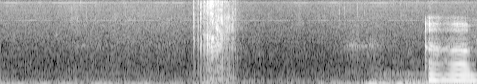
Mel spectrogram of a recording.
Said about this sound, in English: Yeah, undo the zipper.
